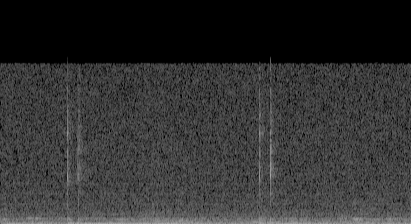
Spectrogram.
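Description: Near silence with two faint computer mouse clicks, one just under a second in and another about two seconds later, each a quick pair of ticks.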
